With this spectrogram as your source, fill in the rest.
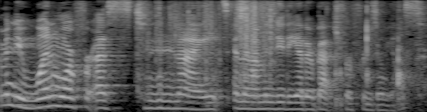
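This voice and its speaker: An animated woman with an American accent speaks with lively intonation. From Florida. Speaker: cooking channel host. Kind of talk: live-streamed cooking tutorial and chat with viewers. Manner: fast.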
